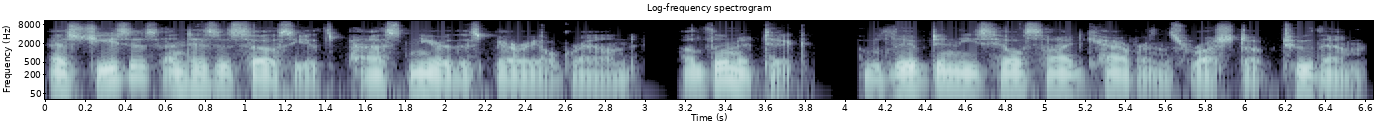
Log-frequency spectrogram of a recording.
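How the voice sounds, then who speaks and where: A man reading a religious audiobook as scripted narration, in a measured, solemn storytelling manner. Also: fairly low pitch, very animated, slightly rough, no room sound.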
